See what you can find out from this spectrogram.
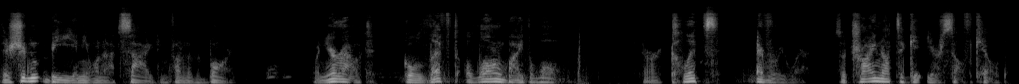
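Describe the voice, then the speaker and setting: An actor playing a shifty, scheming camp guard in a video game, with a raspy voice. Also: male voice, low-pitched, lively intonation, moderate pace, heavily acted. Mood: conspiratorial, instructing. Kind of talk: video game cutscene acting.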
